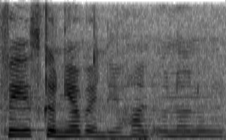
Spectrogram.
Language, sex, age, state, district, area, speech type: Punjabi, female, 18-30, Punjab, Kapurthala, urban, spontaneous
